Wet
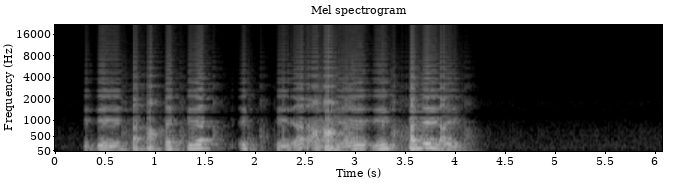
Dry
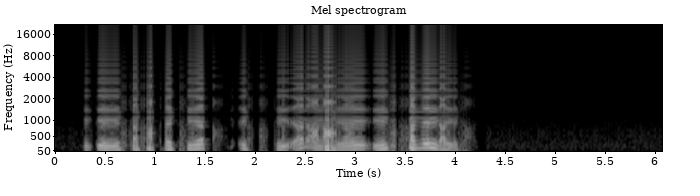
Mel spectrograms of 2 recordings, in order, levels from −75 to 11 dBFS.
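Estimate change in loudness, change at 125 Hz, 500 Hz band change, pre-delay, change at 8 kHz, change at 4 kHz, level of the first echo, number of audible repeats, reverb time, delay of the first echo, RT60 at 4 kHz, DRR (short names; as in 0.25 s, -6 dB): +4.0 dB, +4.5 dB, +4.5 dB, 9 ms, +4.0 dB, +3.5 dB, none, none, 0.55 s, none, 0.55 s, 6.5 dB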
